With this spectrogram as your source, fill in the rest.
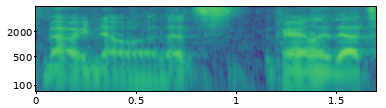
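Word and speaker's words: Mauigoa: Uh, apparently that's how you pronounce it. I thought it was Maui Goa. Apparently it's Maui Noah.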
